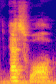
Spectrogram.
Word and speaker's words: ESSNWNAU-AL: The centerpiece of ESSNWNAU-AL, pronounced SWAL colloquially.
